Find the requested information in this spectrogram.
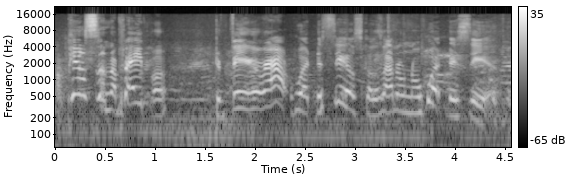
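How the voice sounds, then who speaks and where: A woman with a high pitch talks at a moderate pace, her pitch swinging very widely. Background noise is noticeable. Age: 80s+. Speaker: homeowner helped by a charity. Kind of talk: interview testimony.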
